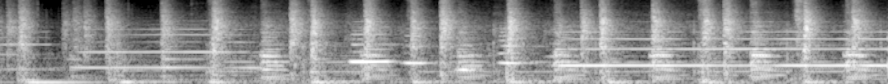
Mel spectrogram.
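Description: A live acoustic band playing an instrumental passage: a flute holds melody notes over acoustic guitar, upright double bass and a drum kit keeping a steady beat.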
